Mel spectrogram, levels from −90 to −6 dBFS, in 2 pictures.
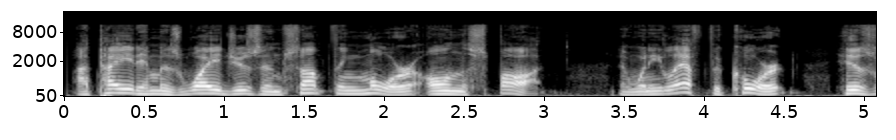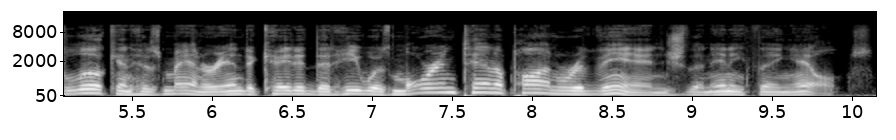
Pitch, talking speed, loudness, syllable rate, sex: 140 Hz, 195 wpm, -18 LUFS, 5.2 syllables/s, male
